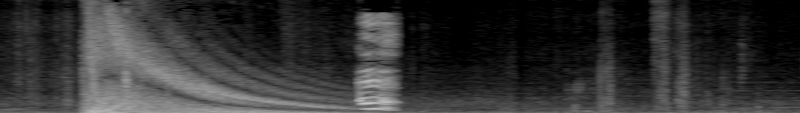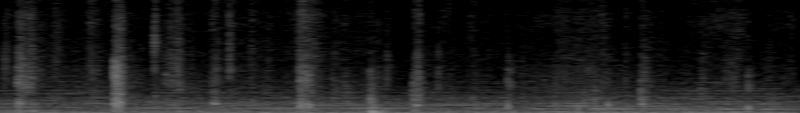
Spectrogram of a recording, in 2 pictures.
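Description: A loud sound effect that glides steadily downward in pitch for about a second and a half, ending in a short warbling zap. Then only faint scattered ticks.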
